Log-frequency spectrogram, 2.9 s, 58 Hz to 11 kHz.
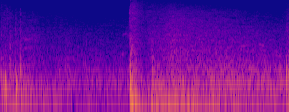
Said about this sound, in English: And the city of Logan will ring in the new year early this year with fireworks displays beginning at 7 o'clock on New Year's Eve.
